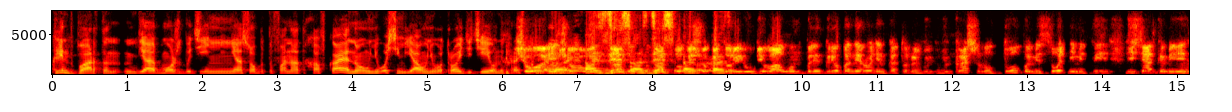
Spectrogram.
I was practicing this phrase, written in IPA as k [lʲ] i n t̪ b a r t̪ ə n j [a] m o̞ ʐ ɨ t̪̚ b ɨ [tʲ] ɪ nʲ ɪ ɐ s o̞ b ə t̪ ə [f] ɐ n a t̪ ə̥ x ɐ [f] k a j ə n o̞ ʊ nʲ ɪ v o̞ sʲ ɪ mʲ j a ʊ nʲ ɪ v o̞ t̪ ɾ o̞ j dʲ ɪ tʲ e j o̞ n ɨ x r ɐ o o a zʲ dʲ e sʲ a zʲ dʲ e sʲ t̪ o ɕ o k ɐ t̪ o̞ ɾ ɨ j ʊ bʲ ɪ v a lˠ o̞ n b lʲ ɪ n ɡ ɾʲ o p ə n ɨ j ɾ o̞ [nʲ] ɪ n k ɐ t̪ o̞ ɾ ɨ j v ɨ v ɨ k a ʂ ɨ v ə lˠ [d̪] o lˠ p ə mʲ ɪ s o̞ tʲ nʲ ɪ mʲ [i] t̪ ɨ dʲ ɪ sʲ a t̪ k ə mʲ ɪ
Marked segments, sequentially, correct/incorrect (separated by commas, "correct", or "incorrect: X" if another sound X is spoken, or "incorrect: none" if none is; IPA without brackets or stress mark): correct, correct, correct, correct, correct, correct, incorrect: t̪, incorrect: ɪ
